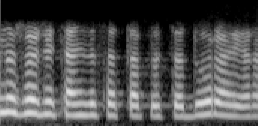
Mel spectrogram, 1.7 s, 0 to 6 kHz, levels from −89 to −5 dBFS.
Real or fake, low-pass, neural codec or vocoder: real; 5.4 kHz; none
